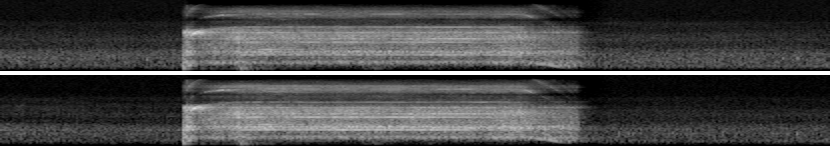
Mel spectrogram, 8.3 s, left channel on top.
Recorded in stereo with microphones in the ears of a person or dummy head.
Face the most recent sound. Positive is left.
turn(degrees=-30)  # may be behind; listen again after turning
